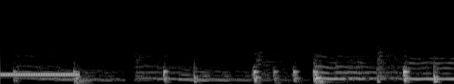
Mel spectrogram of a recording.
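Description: A telephone being dialed: a steady electronic tone, then a quick run of short beeps and clicks, with no one talking.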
